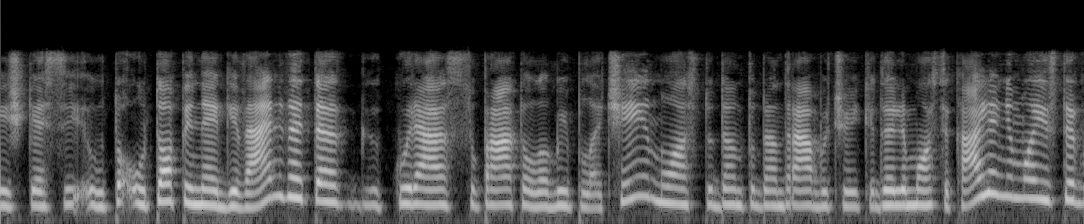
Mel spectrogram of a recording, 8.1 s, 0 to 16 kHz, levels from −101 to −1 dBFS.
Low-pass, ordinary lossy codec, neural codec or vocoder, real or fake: 7.2 kHz; Opus, 64 kbps; codec, 16 kHz, 2 kbps, FunCodec, trained on LibriTTS, 25 frames a second; fake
